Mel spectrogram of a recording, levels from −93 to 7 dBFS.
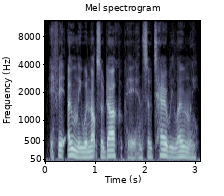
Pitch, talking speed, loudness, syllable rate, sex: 115 Hz, 230 wpm, -18 LUFS, 6.6 syllables/s, male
